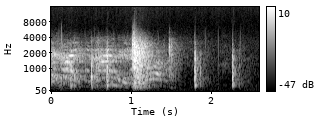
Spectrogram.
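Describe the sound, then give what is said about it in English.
A door swings shut with a solid thump amid a few softer knocks and clunks, while indistinct voices murmur underneath during the first second. “Shut the door.”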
